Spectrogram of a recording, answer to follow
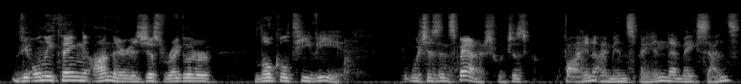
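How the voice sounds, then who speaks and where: At a moderate pace, a man talks in a fairly high, somewhat breathy voice with ordinary pitch variation. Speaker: travel vlogger. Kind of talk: casual vlog monologue. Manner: ranting, animated.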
